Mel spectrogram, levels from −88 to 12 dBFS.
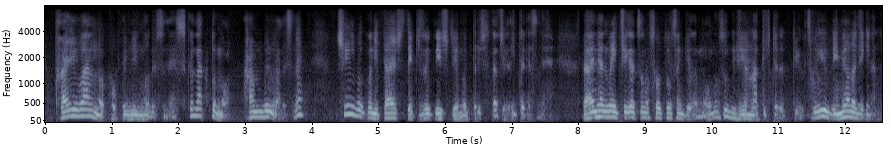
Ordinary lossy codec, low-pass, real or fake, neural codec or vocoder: none; 7.2 kHz; fake; codec, 16 kHz, 1 kbps, FreqCodec, smaller model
